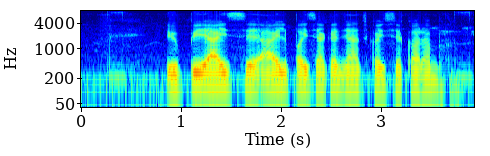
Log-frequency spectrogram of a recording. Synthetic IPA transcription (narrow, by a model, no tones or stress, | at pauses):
jupiajseajlpəɪsaked͡ʒãt͡ʃkəɪsekəɾəb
